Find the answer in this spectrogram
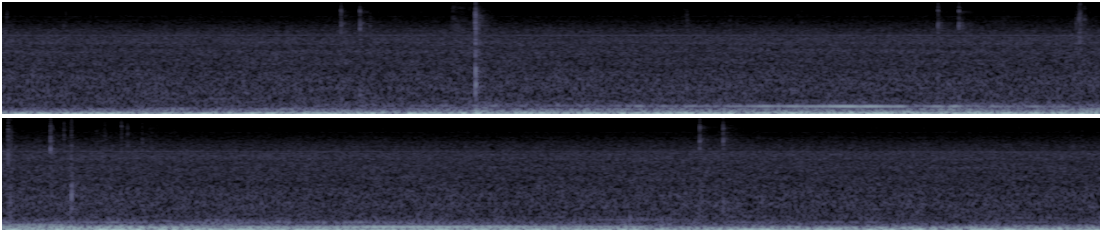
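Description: A handful of small, scattered clicks from working a computer mouse and keyboard, over a steady low hum.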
